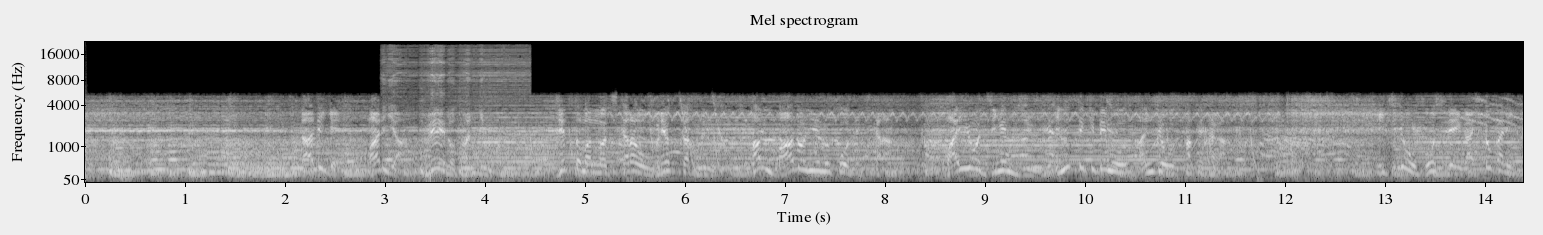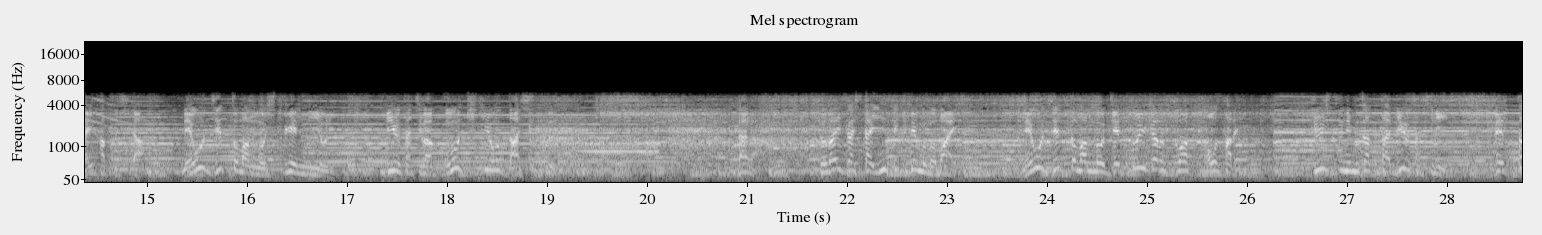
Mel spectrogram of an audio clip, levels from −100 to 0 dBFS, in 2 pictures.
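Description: The audio has imaging from sample-and-hold upsampling between 2.95 and 4.45 s. It's a metallic fizz following the sound, with images from 5.5 to 11 kHz at about -12 dB, which fits an 11 kHz rate held up to 48 kHz.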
